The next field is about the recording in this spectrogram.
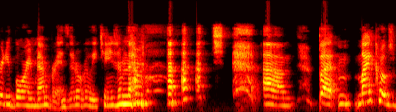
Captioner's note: chuckles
